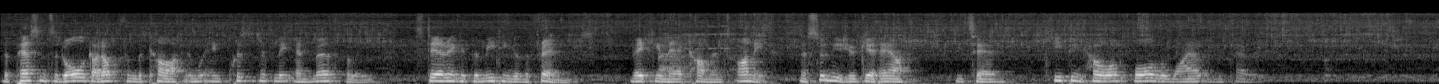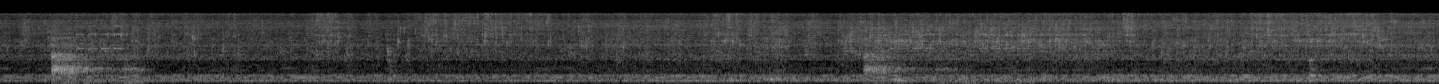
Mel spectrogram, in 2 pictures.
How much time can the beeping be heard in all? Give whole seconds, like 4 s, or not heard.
4 s.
